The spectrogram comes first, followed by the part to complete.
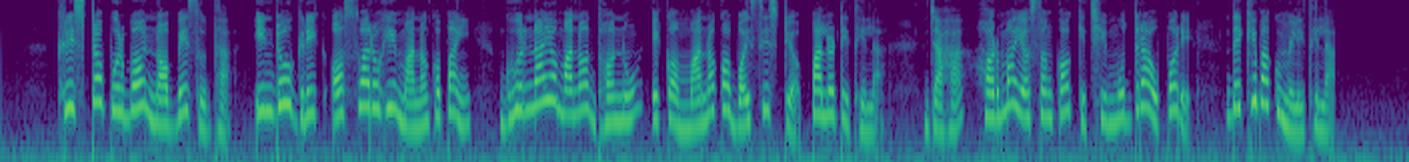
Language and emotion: Odia, neutral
